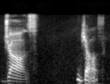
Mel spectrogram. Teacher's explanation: you need to make that vibration in your throat. If not, it'll come out like yas.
